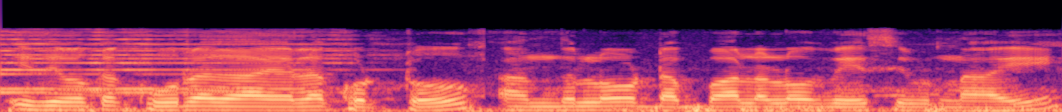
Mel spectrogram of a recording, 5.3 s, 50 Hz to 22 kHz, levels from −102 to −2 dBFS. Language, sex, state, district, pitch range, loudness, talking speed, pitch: Telugu, male, Andhra Pradesh, Guntur, 125-135 Hz, -14 LUFS, 90 wpm, 130 Hz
